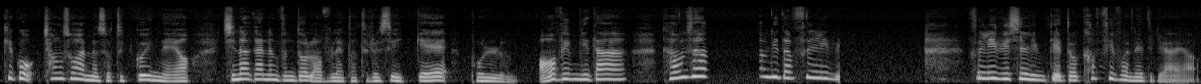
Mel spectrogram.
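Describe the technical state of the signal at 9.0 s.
At 9.0 s the signal is dead: it sits inside an audio dropout to silence running from 8.39 to 9.25 s, so roughly 0.86 s of speech is simply missing. The input was most likely lost briefly, a link or device glitch, while the recorder kept writing silence. You hear the speech chop off mid-flow and snap back, and even the faint room noise, about 32 dB under the speech, vanishes inside the gap.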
